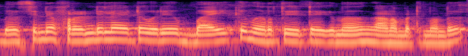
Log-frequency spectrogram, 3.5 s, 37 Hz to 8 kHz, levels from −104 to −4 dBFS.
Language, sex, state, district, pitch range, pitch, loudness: Malayalam, male, Kerala, Thiruvananthapuram, 145-170 Hz, 155 Hz, -18 LUFS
